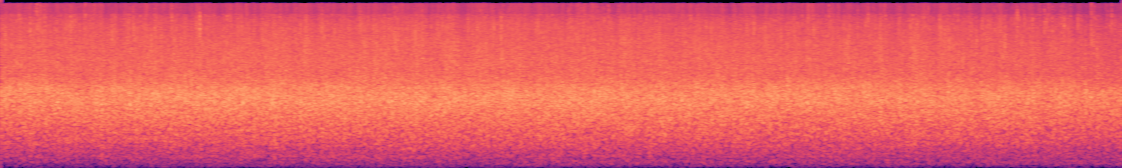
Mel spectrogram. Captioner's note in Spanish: aplauso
